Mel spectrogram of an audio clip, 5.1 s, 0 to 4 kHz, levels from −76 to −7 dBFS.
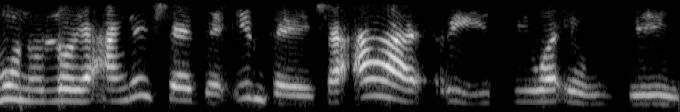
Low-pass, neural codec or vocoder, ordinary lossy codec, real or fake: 3.6 kHz; none; none; real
